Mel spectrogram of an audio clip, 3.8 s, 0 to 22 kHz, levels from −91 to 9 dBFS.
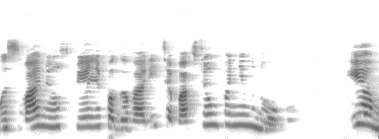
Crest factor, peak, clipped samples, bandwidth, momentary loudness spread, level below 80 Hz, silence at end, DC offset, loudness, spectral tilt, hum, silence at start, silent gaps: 22 dB; -14 dBFS; under 0.1%; 8.2 kHz; 13 LU; -84 dBFS; 0 s; under 0.1%; -34 LUFS; -1 dB/octave; none; 0 s; 3.05-3.11 s, 3.19-3.40 s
